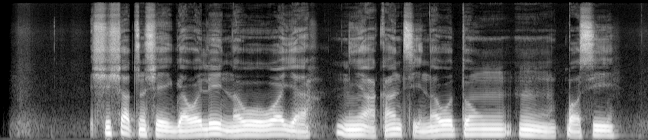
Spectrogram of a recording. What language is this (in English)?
Yoruba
